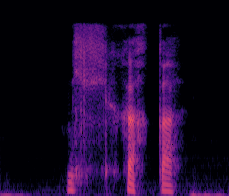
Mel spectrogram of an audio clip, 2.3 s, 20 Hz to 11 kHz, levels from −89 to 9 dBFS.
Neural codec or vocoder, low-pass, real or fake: codec, 16 kHz, 2 kbps, FunCodec, trained on Chinese and English, 25 frames a second; 7.2 kHz; fake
